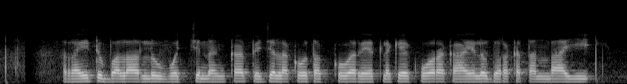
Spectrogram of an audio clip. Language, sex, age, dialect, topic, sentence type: Telugu, male, 18-24, Southern, agriculture, statement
